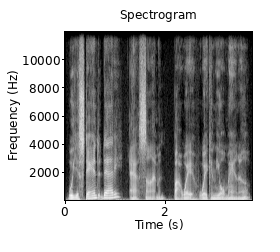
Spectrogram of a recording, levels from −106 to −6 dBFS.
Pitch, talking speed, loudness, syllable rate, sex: 105 Hz, 240 wpm, -18 LUFS, 5.5 syllables/s, male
